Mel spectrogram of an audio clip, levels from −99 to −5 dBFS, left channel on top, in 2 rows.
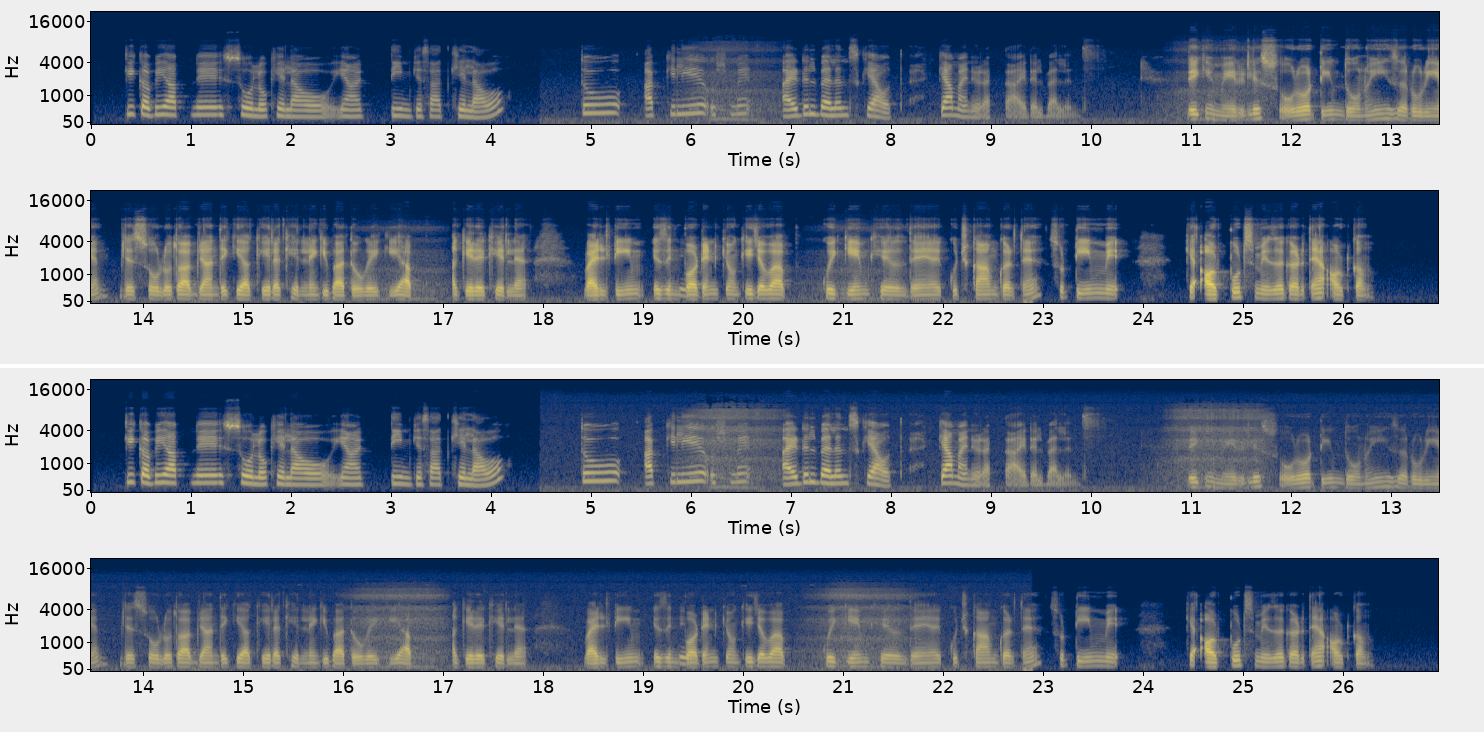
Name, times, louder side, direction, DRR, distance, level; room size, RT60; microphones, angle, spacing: voice 1, 0.3-2.7 3.0-4.1 4.9-6.6 6.9-10.0 19.4-19.5, right 4 dB, 25° right, 0.5 m, -33 dB
sound 1, 4.5-22.9, right 5 dB, 85° right, 6.5 m, -54 dB
voice 2, 11.0-16.7 17.1-20.5 20.8-24.2 24.4-26.3, left 6 dB, 65° left, 0.9 m, -29 dB
open air
head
